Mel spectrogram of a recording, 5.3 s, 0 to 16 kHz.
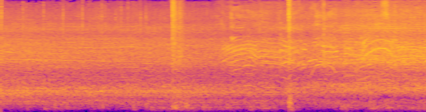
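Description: Cheering arena audience in the WWE 2K26 wrestling video game during an extreme match, a continuous dense roar with a couple of sharp slam-like hits and rising whoops near the end.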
